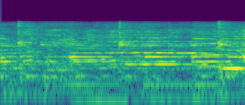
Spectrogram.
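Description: Live country band playing an instrumental break between verses: sustained melody notes over a beat marked by a percussive hit about once a second.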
